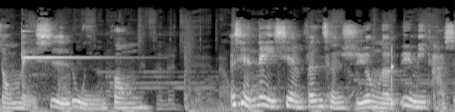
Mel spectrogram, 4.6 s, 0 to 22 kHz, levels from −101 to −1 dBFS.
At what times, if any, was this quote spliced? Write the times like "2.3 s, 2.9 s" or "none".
2.1 s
